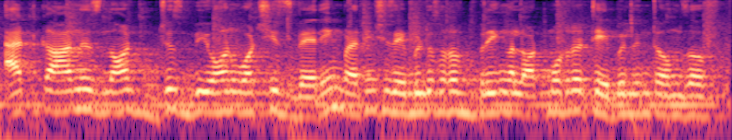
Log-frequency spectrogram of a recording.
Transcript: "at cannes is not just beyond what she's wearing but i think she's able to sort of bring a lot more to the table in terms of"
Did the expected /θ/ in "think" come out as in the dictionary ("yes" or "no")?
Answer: no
